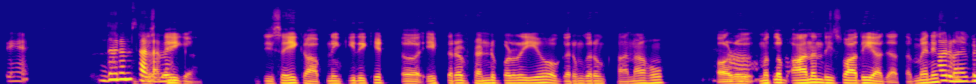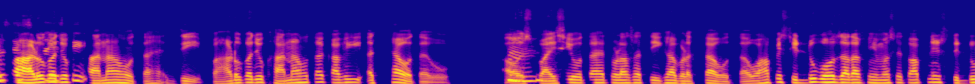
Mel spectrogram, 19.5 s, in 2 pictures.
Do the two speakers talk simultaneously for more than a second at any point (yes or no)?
yes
